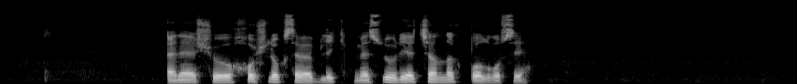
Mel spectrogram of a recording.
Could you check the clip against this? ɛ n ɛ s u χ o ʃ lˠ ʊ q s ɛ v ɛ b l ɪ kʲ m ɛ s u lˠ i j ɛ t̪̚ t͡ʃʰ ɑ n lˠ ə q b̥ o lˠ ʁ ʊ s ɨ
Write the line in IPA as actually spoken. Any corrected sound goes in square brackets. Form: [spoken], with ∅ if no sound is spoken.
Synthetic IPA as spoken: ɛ n ɛ [ʃ] u χ o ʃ lˠ ʊ q s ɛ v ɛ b l ɪ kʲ m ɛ s u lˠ i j ɛ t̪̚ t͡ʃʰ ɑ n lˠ ə q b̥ o lˠ ʁ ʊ s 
